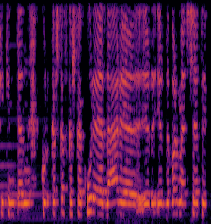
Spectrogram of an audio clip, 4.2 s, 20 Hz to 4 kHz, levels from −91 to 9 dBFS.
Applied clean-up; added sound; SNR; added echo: classical method spectral subtraction.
